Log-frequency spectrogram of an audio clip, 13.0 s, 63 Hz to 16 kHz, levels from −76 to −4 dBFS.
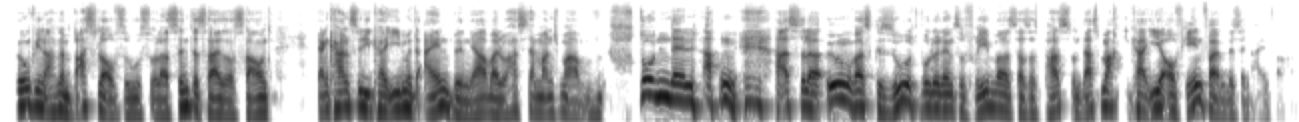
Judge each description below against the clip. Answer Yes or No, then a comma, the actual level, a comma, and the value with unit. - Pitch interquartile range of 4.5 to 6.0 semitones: Yes, average, 5.1 semitones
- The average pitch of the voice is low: Yes, low, 115 Hz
